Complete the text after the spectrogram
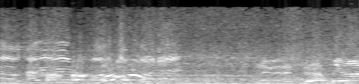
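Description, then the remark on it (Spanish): A small propeller plane drones overhead, its steady engine hum running under overlapping voices that talk loudly throughout the short stretch. “Acá pasar un avioneta, güey.”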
